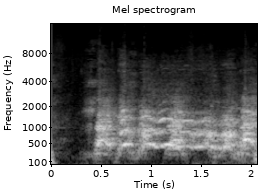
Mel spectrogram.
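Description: A dog giving one long, wavering, pitched cry that starts about half a second in and runs on for about a second and a half.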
